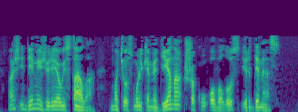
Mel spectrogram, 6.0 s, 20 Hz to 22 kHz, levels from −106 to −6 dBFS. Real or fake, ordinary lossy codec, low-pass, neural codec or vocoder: real; MP3, 24 kbps; 7.2 kHz; none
